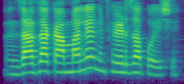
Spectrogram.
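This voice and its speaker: A sarcastic, grumbling village wife played by a woman in a cartoon comedy. Her voice is extremely high, almost childlike, with a Varhadi Marathi accent. She rambles on in resentful, thrifty complaint. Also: moderate pace, sharp tone. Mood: sarcastic, huffy. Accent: Varhadi Marathi from Vidarbha. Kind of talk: dubbed cartoon comedy dialogue.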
